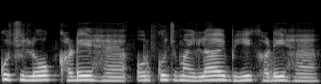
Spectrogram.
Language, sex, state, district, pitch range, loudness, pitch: Hindi, male, Uttar Pradesh, Shamli, 180-200 Hz, -14 LUFS, 195 Hz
